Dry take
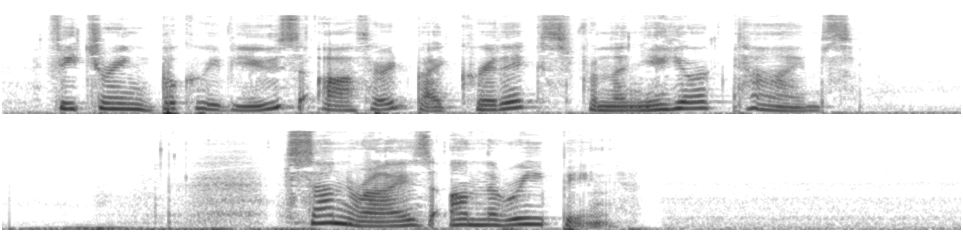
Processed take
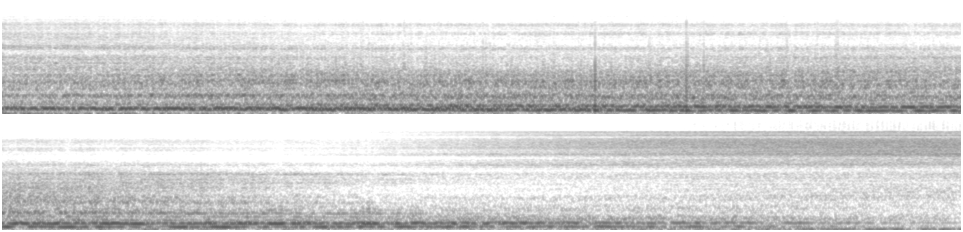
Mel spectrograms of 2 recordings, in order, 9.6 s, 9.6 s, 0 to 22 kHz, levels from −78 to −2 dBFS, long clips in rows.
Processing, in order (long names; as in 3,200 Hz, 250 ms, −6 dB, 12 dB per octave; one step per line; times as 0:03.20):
extreme stretch with random phases 20×, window 0.25 s, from 0:03.70
harmonic generator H 3 −7 dB, 5 −12 dB, 8 −35 dB, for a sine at −14.5 dBFS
